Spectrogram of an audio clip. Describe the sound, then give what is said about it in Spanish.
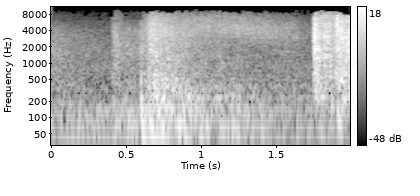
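Hand grenade explosion set off by a downed Japanese pilot at sea during the Second World War, heard as heavy booming bursts, with a second loud blast following about a second after the first. “El piloto japonés retira la hebilla de una granada con los dientes.”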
